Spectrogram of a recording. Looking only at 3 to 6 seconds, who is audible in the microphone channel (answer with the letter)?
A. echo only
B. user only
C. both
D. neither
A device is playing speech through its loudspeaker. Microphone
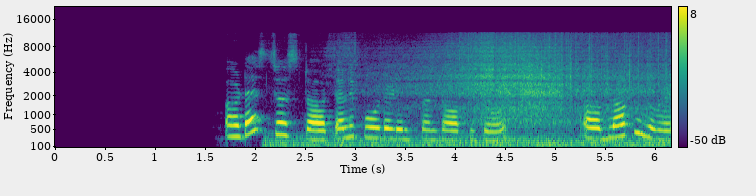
B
